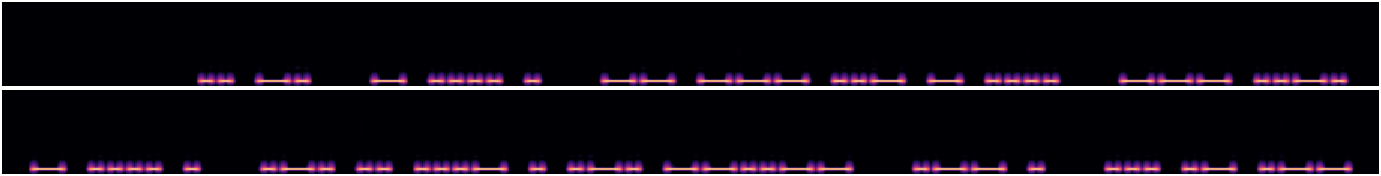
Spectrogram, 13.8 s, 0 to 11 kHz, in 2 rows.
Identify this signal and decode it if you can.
Morse code, heard as a keyed tone, about 25 wpm, 700 Hz. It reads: IN THE MOUTH OF THE RIVER, WE SAW
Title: Sentences from Top 1500 Words 25wpm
